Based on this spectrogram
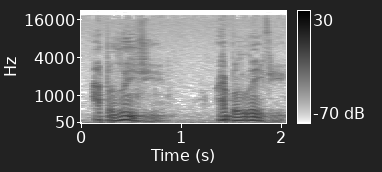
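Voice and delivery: low, soft affirmation; hushed sincere assent. Acted. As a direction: answer God quietly and low. Acts believer answering God.

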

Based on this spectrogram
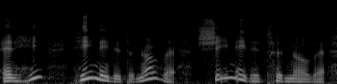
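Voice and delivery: usual speaking voice

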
